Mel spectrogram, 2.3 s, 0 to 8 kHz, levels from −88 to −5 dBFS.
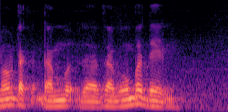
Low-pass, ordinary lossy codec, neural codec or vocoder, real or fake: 7.2 kHz; none; none; real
